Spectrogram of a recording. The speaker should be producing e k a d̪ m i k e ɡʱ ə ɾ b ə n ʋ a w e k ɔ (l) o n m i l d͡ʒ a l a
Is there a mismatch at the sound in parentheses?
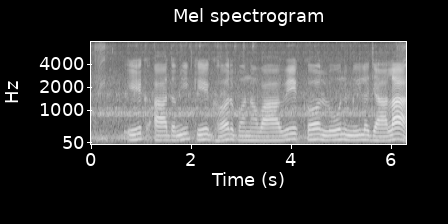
no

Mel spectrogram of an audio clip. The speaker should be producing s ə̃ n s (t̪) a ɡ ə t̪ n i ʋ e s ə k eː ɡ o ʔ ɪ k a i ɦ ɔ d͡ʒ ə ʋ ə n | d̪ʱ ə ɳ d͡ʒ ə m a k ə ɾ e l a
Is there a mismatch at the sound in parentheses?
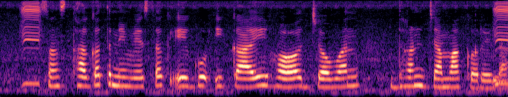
yes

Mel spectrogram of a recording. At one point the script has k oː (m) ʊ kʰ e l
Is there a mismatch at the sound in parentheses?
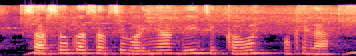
yes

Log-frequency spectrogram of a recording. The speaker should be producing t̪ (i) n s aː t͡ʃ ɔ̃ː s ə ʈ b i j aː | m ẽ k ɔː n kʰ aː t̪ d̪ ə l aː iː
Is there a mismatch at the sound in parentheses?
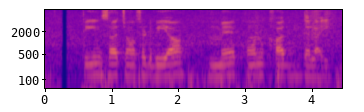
yes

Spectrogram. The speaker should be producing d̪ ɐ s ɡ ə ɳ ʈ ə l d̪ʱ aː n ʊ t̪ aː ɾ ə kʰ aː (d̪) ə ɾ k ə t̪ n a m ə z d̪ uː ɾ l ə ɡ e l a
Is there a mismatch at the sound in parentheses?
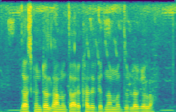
yes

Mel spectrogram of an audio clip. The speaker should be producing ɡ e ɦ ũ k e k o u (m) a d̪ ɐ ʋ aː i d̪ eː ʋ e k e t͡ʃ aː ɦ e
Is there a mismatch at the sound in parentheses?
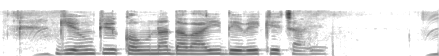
yes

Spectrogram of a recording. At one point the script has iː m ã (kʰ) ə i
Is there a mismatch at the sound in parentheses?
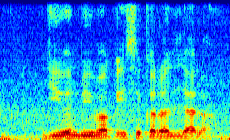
yes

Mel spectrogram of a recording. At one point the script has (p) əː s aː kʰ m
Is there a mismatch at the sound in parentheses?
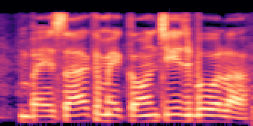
yes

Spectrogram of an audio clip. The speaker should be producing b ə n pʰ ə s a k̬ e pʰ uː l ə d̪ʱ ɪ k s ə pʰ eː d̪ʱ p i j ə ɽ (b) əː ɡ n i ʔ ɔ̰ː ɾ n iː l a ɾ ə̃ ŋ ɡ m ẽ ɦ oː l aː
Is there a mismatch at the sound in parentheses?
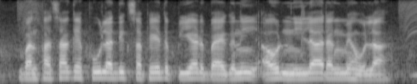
no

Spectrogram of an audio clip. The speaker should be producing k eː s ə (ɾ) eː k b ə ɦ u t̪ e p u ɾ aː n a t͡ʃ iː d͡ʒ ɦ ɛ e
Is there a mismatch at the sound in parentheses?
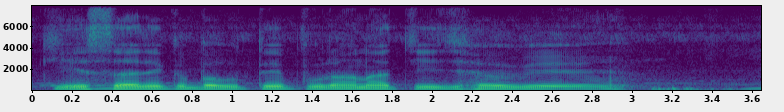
no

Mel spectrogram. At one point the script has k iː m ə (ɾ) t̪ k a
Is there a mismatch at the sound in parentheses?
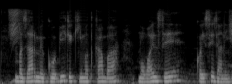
yes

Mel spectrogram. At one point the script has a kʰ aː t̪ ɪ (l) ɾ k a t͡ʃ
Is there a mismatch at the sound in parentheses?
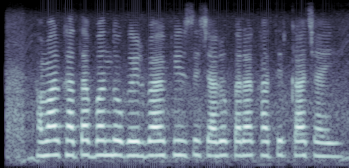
yes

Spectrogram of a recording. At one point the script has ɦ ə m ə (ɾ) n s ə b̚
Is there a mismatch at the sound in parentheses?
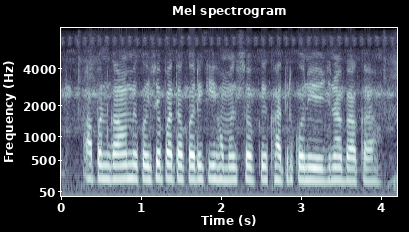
yes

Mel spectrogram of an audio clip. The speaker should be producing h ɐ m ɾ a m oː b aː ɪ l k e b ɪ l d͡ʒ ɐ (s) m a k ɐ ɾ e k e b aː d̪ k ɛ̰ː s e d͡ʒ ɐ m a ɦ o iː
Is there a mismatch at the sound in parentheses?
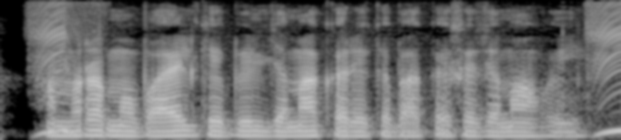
yes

